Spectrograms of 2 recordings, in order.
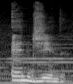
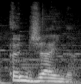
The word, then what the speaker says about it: engine: les logiciels de son se prononce engine pour une raison mystérieuse dans les milieux du visuel français il se répand beaucoup sous la prononciation unine les gars je sais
